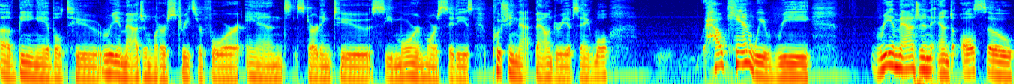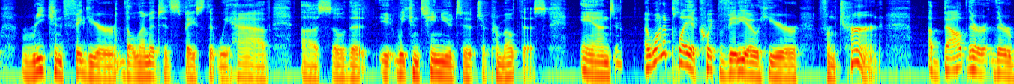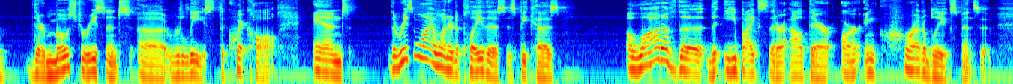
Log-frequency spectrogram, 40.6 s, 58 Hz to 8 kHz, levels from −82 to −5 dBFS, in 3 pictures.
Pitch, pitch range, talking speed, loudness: 100 Hz, 95-115 Hz, 140 wpm, -23 LUFS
